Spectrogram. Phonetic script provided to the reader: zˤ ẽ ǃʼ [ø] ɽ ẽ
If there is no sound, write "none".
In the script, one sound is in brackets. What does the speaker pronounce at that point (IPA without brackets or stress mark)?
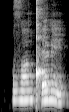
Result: ɛ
